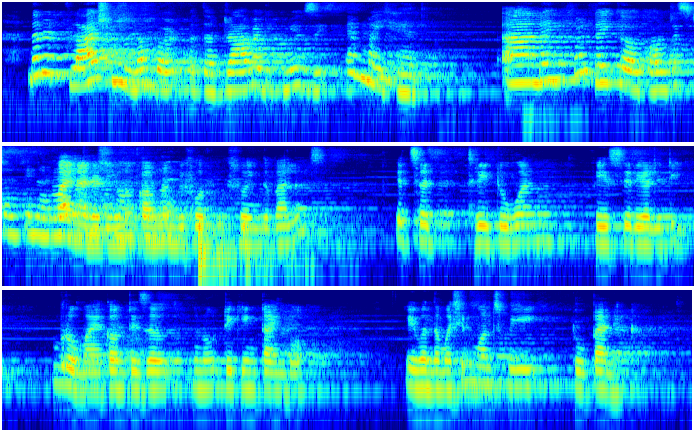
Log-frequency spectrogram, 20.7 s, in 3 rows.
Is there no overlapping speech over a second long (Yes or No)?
No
